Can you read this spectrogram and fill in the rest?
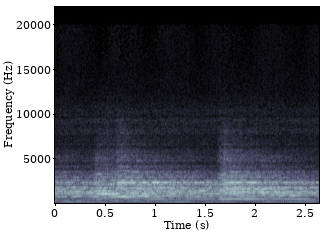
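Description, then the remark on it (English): Bells ring continuously in dense, overlapping peals, their steady tones hanging in the air with two swells of louder clanging, prominent, with no voices present. “Bells. Bells. There should be more bells in our lives.”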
